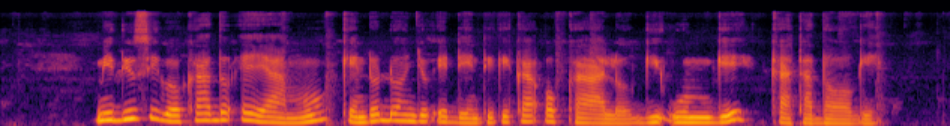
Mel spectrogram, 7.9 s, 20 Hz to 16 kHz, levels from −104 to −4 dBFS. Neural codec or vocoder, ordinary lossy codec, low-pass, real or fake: none; none; 10.8 kHz; real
